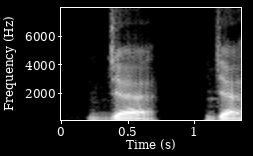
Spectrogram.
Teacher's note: ja perhatikan di sini huruf Jim yang kedua berharakat fathah tanwin karena dia berada di akhir ayat maka ini tidak lagi dibaca Jan tetapi dibaca ja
